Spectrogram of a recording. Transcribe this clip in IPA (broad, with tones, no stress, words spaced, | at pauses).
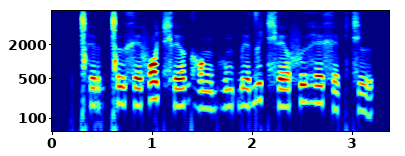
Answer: ǀʰɪ˨rǀɨ˨xe˨fɔ˦ t͡ɕʰɪ˨˦ə̯ɡʱɔ˨ŋbʱu˨m ɓɪ˨˦dɨ˦ t͡ɕʰe˨ə̯ fɨ˦ɦe˦xe˨kt͡ɕɨ˨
